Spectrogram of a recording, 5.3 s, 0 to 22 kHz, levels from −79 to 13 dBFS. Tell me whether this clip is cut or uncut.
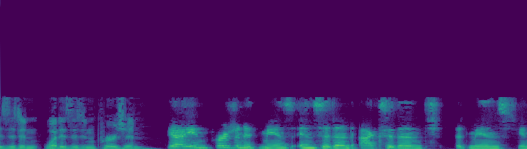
uncut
